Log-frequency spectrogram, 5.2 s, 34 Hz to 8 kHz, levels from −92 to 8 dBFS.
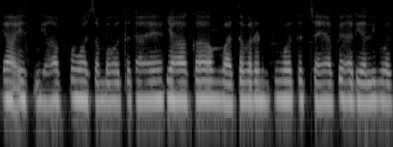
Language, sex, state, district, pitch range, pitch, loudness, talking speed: Hindi, female, Uttar Pradesh, Budaun, 185-195 Hz, 190 Hz, -37 LUFS, 215 wpm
